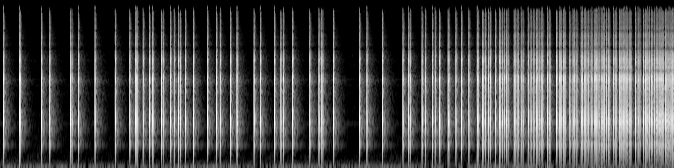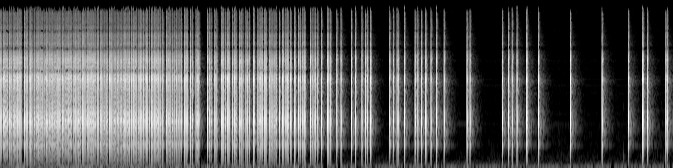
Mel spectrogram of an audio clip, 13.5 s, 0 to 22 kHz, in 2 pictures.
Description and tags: Geiger Counter Hotspot (High)
Sweeping over a highly irradiated hotspot area.
This is a recording of an EBERLINE E-120 Geiger counter, which makes the "classic" Geiger click sound. Recorded with a RØDE NT-1 at about 4 CM (1.6") from the speaker.
Click here to check out the full Geiger sound pack.
FULL GEIGER
DIAL
MIC TO SPEAKER
click, clicks, counter, geiger, geiger-counter, hotspot, radiation, sweeping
